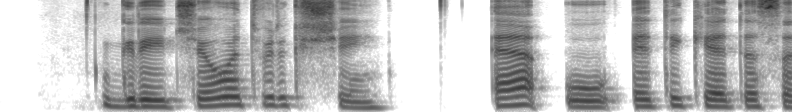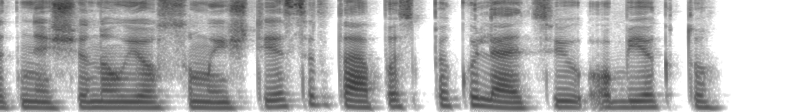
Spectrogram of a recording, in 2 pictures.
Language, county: Lithuanian, Kaunas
